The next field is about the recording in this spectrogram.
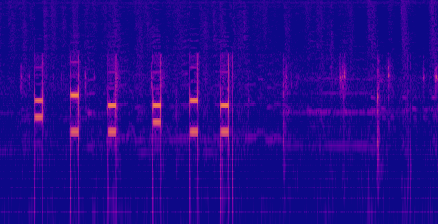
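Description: Telephone number being dialed: six short, evenly spaced DTMF keypad beeps over about three seconds, followed by a few seconds of faint background noise.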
